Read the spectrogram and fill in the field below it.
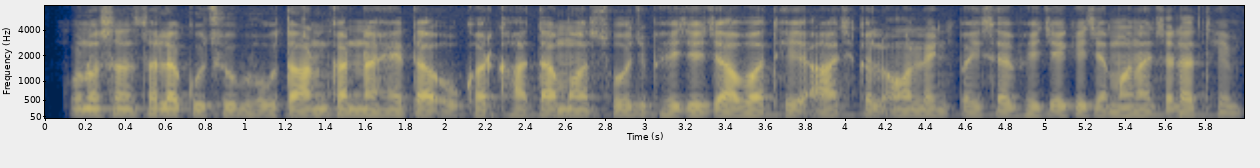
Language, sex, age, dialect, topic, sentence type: Chhattisgarhi, male, 18-24, Western/Budati/Khatahi, banking, statement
